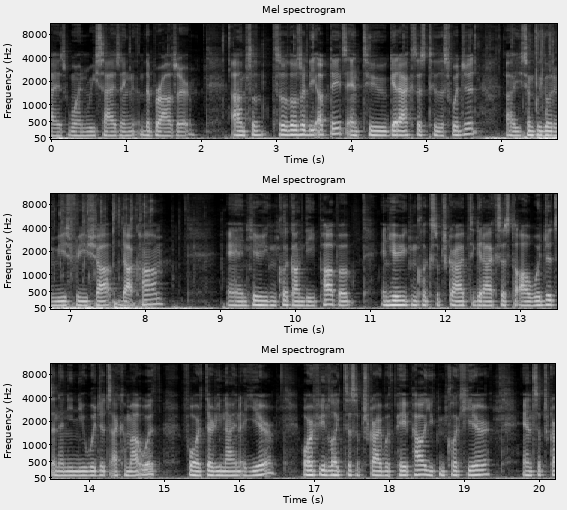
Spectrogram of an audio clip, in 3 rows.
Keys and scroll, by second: 6.0-8.3 typing.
